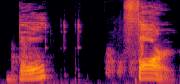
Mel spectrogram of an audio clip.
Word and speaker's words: Bullfar: Spell it. Bull. Far.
